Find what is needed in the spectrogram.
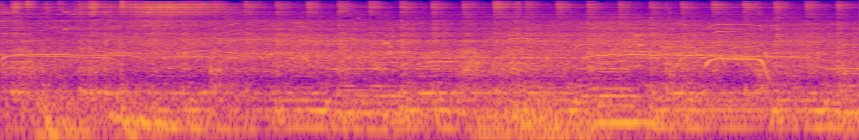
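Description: Music with a heavy bass plays over a stadium sound system while the crowd cheers and screams; several long, high-pitched fan screams rise and fall, one near the start and more near the end.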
